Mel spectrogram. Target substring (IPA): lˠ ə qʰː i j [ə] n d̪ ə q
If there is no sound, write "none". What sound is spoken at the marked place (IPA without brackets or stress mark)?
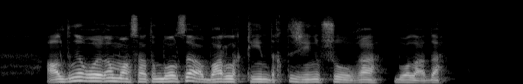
ə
